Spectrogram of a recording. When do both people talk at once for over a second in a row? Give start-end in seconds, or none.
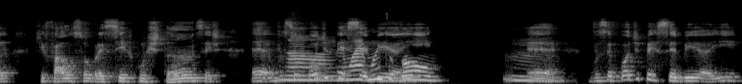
2.7-4.3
